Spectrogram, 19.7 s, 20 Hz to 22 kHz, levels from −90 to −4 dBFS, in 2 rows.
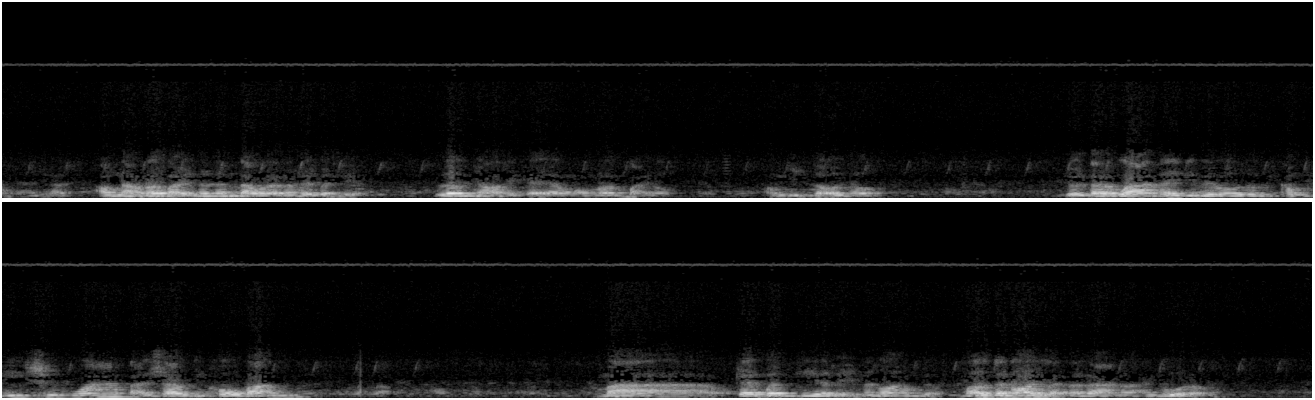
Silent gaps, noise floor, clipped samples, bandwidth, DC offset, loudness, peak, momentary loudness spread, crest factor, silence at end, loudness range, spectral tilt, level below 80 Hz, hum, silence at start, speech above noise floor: none; -63 dBFS; under 0.1%; 15.5 kHz; under 0.1%; -29 LUFS; -12 dBFS; 19 LU; 18 dB; 0.7 s; 8 LU; -7.5 dB/octave; under -90 dBFS; none; 0 s; 35 dB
